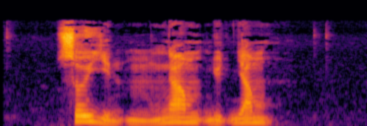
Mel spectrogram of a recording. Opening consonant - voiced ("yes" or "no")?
no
